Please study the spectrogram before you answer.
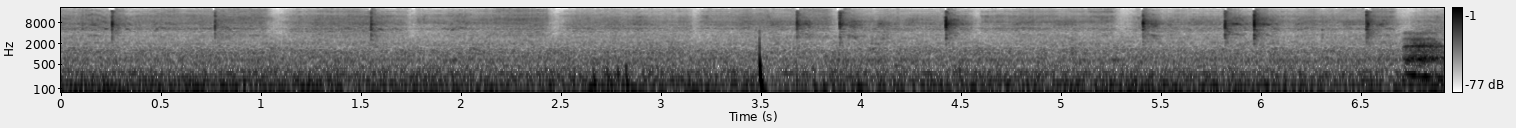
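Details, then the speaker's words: RC servo driven by a servo tester: sharp dry clacks about every half second over a soft rasping whir as it sweeps, from a broken tooth in the gear train, stripped servo gear. "เพราะฉะนั้นพอมันไม่มีแต่แก้เหมือนตัวนี้ตัวนี้จะมีเสียงแก๊กๆเนี้ยอ่ะ"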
